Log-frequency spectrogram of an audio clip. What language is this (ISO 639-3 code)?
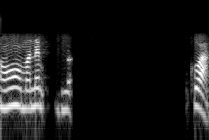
asm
